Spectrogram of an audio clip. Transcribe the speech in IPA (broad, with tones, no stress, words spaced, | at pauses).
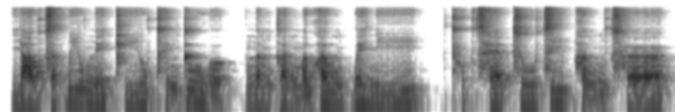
jaː˨wt͡sɐ˨p̚wiː˥wn̪e˨˥j kʰiː˨˥wt̪ʰɪ˨˩ŋt̪uː˥ wʊ˨k̚ | n̪ɐ˨ŋkɐ˨n mɐ˨˩whɐ˥wŋʊ˧k̚ we˧jn̪iː˨˥ | t̪ʰʊ˨˥k̚t͡sʰɛː˧p̚ t͡suː˧ t͡siː˥p̚hɐ˨ŋ ʊ˨˩ŋt͡sʰœː˨˧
